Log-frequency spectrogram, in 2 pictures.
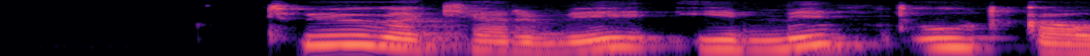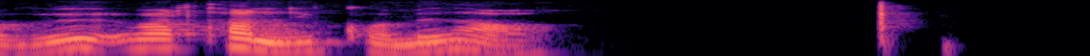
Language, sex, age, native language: Icelandic, female, 60-69, Icelandic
